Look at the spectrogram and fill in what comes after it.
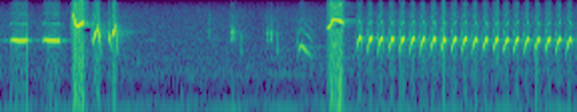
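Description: A bird calling: a few sharp chirps about half a second in, then after a short pause a loud call and a fast, even trill of one high note, about ten notes a second, from about two and a half seconds in.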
